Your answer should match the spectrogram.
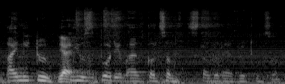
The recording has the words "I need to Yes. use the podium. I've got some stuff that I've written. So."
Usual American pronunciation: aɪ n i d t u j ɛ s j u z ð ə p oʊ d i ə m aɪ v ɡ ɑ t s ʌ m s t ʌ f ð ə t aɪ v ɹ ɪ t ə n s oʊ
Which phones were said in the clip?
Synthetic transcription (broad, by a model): aɪ n i d t u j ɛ j u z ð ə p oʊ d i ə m aɪ v ɡ ɑ t s ʌ m s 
